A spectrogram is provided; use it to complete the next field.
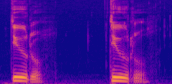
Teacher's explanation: What's so genius behind the word doodle is that it's very easy to swallow that second syllable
